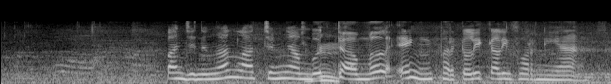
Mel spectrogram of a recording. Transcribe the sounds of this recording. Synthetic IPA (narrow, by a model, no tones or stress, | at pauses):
paɲd͡ʒənəŋanlad̥ʒ̥ə̤ŋɲambʊt̪̚d̪̥ä̤məlɪŋb̥ə̤rkəlikalifɔrnia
